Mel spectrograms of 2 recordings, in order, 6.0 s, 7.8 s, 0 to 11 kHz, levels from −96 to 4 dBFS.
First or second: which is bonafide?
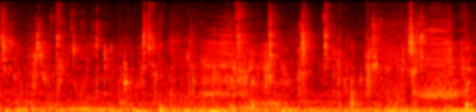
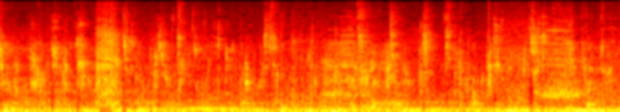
second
